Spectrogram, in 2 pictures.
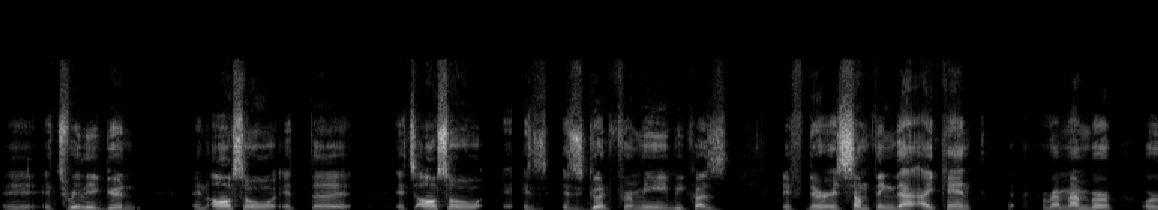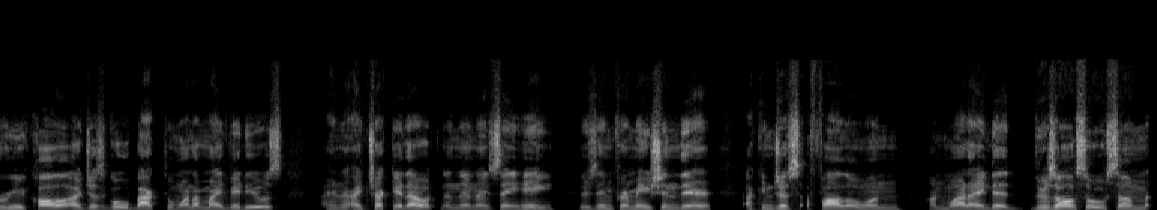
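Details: Adult man who has stuttered all his life, describing it as mild and varying with the situation, possibly worse when filming; he also has a hearing impairment and wears hearing aids; stuttering.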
